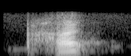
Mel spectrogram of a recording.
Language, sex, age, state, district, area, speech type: Punjabi, male, 30-45, Punjab, Shaheed Bhagat Singh Nagar, urban, conversation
